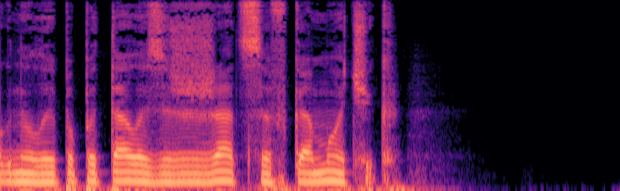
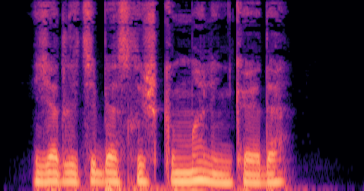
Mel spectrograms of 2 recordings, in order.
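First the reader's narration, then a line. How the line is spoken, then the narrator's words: Quiet, almost inaudible sigh. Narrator (Russian): Вздохнув тихо, почти неслышно спросила она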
